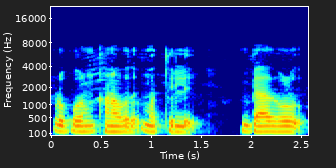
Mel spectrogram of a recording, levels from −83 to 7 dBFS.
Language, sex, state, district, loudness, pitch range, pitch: Kannada, male, Karnataka, Koppal, -18 LUFS, 130-135 Hz, 130 Hz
